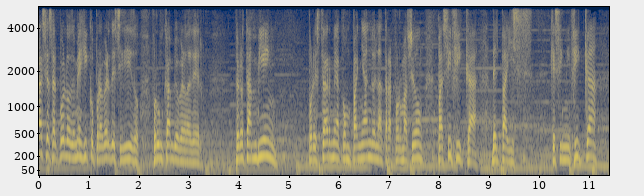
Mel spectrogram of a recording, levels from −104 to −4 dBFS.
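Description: No faults to report: nothing audible is wrong anywhere in the audio.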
